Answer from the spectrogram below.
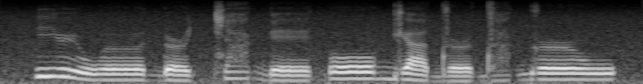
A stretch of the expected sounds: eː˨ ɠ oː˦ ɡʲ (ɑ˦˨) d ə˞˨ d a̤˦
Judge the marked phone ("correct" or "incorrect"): incorrect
